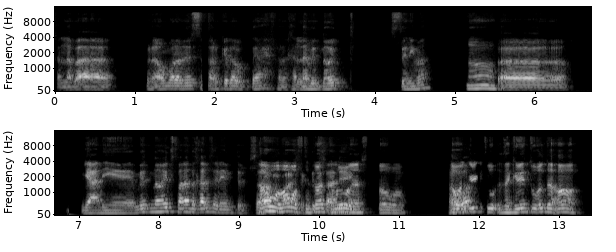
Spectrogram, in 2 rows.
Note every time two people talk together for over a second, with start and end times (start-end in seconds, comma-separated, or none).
9.2-10.6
